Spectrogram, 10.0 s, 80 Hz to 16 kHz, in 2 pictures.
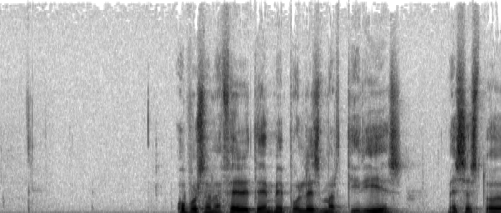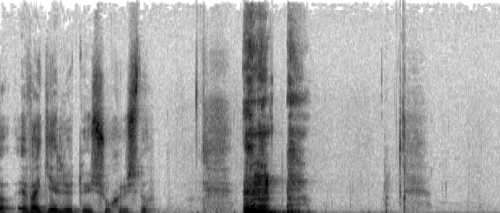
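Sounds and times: man clearing his throat: 0:07.4 - 0:08.2.

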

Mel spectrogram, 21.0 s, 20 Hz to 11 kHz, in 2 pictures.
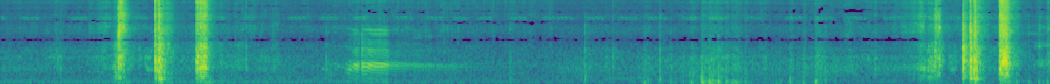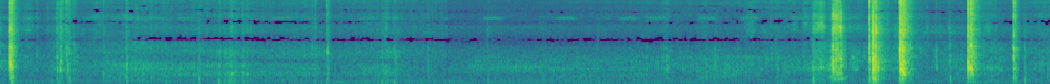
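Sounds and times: skateboard wheels rolling on concrete: 0:00.0 - 0:21.0
skateboard pushes and clicks: 0:00.4 - 0:03.4, 0:04.9 - 0:15.4, 0:16.3 - 0:21.0
skateboard landing clacks: 0:00.6 - 0:03.4, 0:05.0 - 0:15.4, 0:18.5 - 0:21.0
skateboard knocks: 0:01.0 - 0:02.4, 0:05.0 - 0:14.9, 0:18.6 - 0:21.0.

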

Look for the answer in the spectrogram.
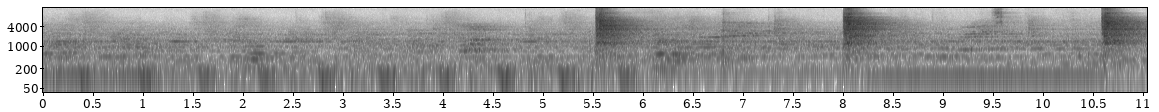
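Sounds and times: music with thumping beat: 0:00.4 - 0:06.1.

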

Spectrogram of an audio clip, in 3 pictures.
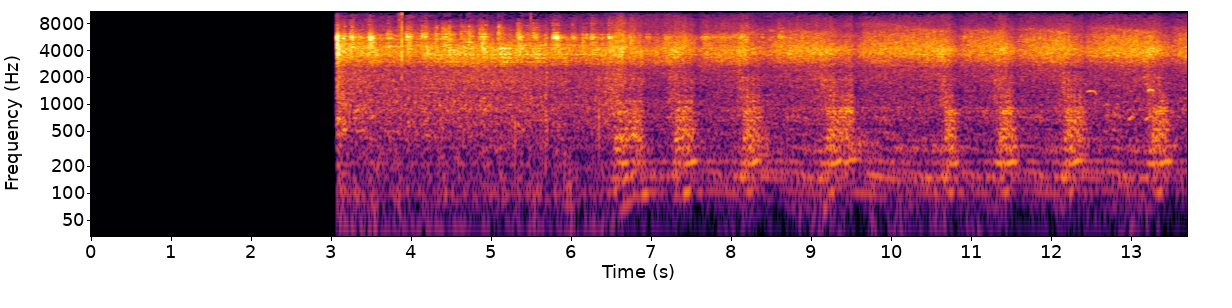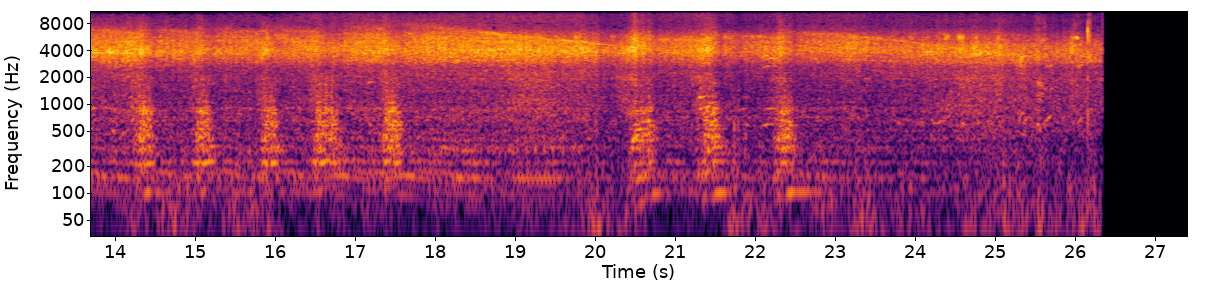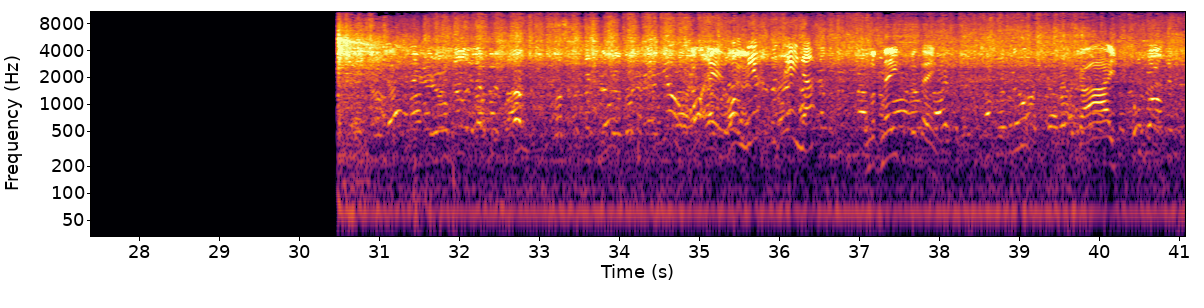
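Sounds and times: diesel truck engine revving: 0:03.1 - 0:26.3, 0:30.5 - 0:41.0.

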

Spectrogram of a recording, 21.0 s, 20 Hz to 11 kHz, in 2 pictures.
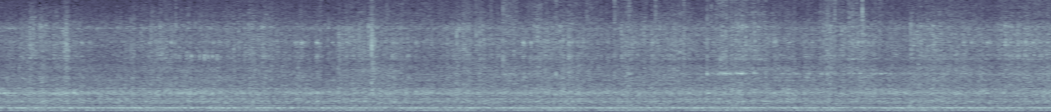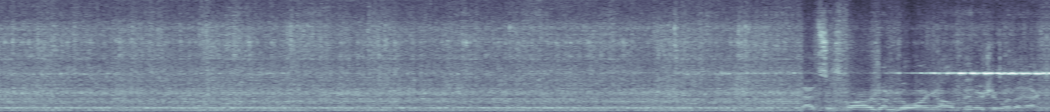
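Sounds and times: metal lathe droning: 0:00.0 - 0:21.0
parting tool cutting metal: 0:04.5 - 0:10.9.

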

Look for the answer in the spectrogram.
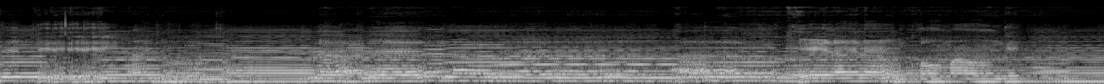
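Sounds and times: harmonium drone: 0:00.0 - 0:11.0
man singing ornamented classical line: 0:00.0 - 0:11.0.

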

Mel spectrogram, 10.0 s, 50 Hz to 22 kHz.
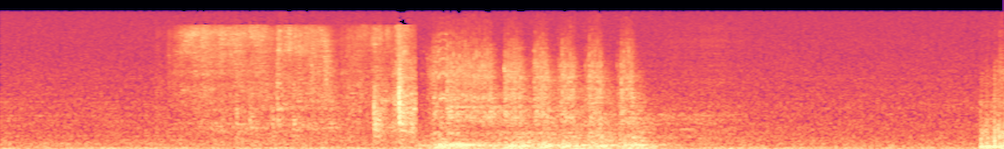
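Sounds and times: metal panel scraping and rattling: 0:01.7 - 0:04.2.

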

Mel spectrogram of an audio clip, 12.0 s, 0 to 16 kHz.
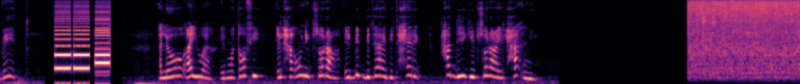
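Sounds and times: fire hose spraying water: 0:10.3 - 0:12.0.

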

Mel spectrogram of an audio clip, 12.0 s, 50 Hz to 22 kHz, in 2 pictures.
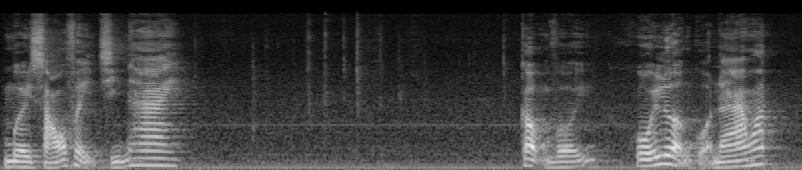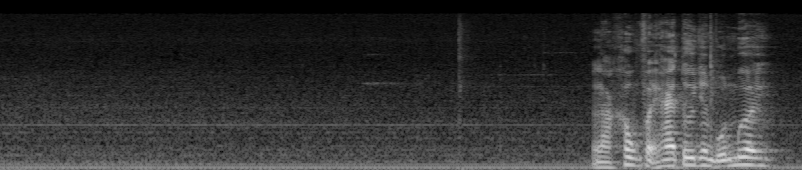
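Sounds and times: low electrical hum with hiss: 0:00.0 - 0:12.0.

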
